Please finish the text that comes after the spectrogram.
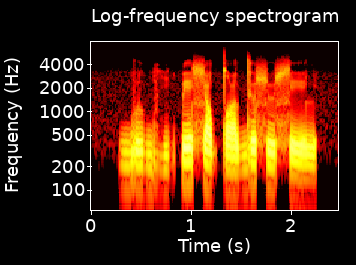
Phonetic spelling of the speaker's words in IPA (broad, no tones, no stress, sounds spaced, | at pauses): ɡ͡b u l bʱ i k͡p e ɬ ɨ lʲ tˤ ʉ l d ɵ ɬ ʉ ɬ e l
